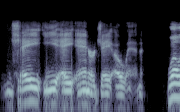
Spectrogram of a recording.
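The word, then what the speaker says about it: J'onn: Just a quick nitpicky question: is his name like Jean or Jon? Well, it's technically it's spelled like J little slash like comma mark ONN. It's pronounced Jean, kind of like a little French thing.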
